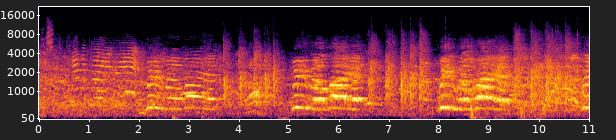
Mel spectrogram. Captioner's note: crowd cheering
